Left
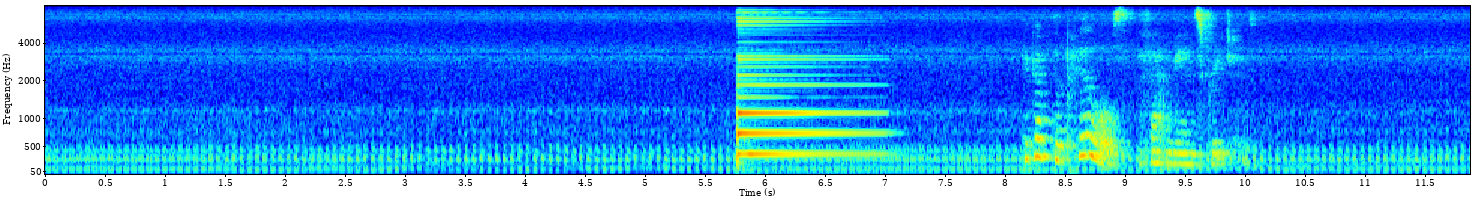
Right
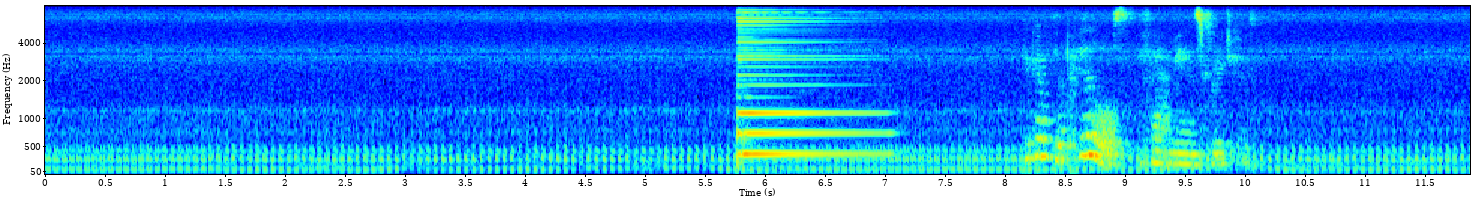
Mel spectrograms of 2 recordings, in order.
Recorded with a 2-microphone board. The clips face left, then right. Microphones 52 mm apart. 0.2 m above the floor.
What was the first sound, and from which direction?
A guitar, 35° left (ahead or behind).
